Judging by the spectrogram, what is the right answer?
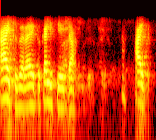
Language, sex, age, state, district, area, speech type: Kannada, female, 60+, Karnataka, Dakshina Kannada, rural, conversation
